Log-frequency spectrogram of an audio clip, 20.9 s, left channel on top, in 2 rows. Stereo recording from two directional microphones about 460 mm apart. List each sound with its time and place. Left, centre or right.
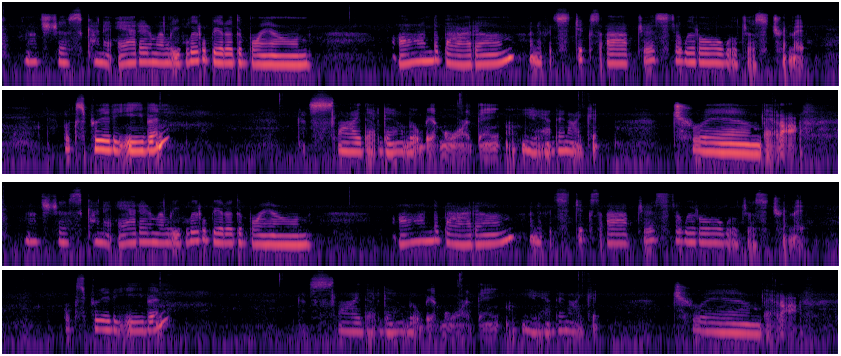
0.3 s speech: centre
4.9 s speech: centre
11.3 s speech: centre
14.7 s speech: centre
